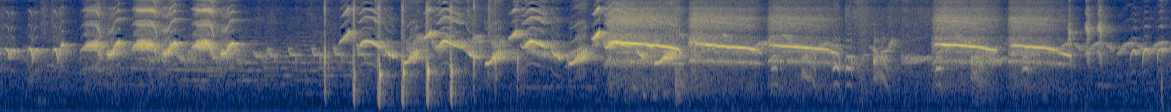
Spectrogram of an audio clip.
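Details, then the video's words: Skylark kept in a cage, singing a long varied song: rolling whistled phrases, then a burst of dry clicks, then drawn-out high whistles that slide downward, repeated several times. "Chim quý ở lồng son ca bản tình ca mùa xuân"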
